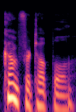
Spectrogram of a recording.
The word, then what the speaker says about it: comfortable: In this case, the first syllable, C-O-M-F. Right. And because that one syllable steals all the energy, the rest of the word has to be drastically reduced to fit into the remaining breath.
